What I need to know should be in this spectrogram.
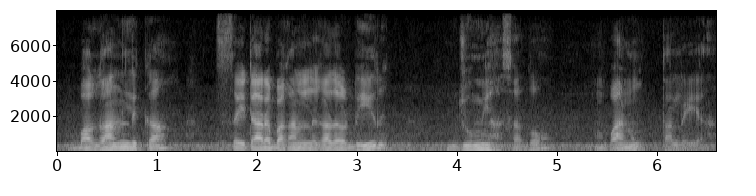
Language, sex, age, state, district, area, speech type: Santali, male, 30-45, West Bengal, Birbhum, rural, spontaneous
